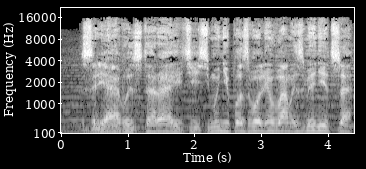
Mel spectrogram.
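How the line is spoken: In an unnatural voice. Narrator (Russian): произнес Самуил не своим голосом

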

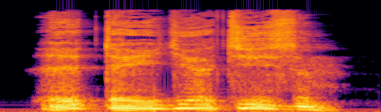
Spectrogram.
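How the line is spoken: Grumbling again. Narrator (Russian): очередной раз проворчал Артем

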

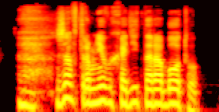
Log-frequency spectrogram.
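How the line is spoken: Sad. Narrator (Russian): грустно произнесла Ванесса

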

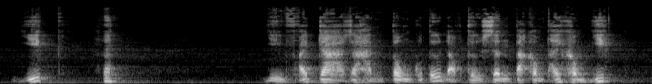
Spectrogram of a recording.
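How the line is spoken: Sighing mutter. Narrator (Vietnamese): Quyết Ma Thiên Tôn cất lên tiếng thở dài lẩm bẩm

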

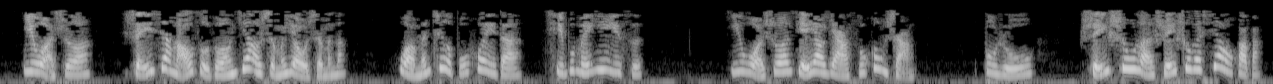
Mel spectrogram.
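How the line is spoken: Laughing. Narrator (Chinese): 凤姐儿笑道

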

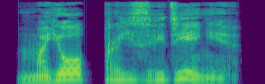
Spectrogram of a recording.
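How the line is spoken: Solemn announcement. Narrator (Russian): торжественно объявил он

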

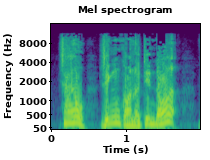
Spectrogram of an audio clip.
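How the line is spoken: Alarmed shout. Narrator (Vietnamese): Việt hét lên

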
